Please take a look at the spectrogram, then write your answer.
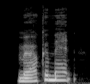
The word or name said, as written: mørkemand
